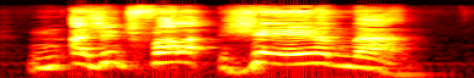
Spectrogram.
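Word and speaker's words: γέεννα: é a gente fala genena a gente fala genena mas no grego seria Gena é um lugar de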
